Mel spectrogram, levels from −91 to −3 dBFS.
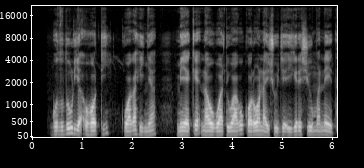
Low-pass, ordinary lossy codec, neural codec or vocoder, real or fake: none; none; vocoder, 44.1 kHz, 128 mel bands every 256 samples, BigVGAN v2; fake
